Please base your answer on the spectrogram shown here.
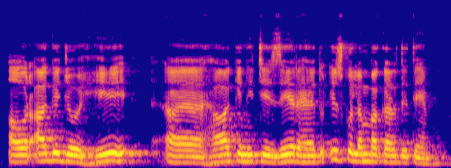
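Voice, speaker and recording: A man teaching Quran recitation rules step by step, explaining plainly and then slowly chanting the example verses. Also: on the high side, darkish tone. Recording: dull, muffled audio.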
